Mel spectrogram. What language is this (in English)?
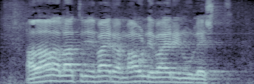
Icelandic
